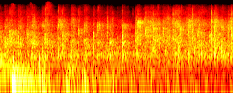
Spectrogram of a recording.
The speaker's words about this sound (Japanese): さあそれでは拍手をいただいてご案内をさせていただきましょう。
